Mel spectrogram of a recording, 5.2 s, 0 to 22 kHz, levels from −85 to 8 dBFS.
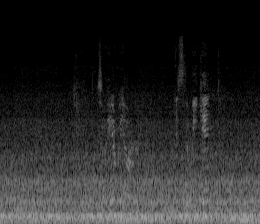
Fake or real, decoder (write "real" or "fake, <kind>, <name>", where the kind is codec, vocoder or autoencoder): real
